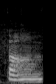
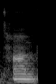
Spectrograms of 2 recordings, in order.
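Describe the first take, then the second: First: The name begins with a 'th' sound. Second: The name begins with a plain 't' sound. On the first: The speaker calls it wrong. "I was pronouncing his name as Thom forever because it's T H O M" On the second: The speaker calls it right. "it's pronounced Tom. So I'm gonna pronounce it Tom"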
